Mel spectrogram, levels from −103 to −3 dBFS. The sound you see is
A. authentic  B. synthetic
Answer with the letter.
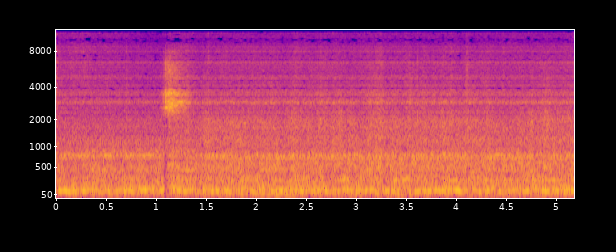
B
